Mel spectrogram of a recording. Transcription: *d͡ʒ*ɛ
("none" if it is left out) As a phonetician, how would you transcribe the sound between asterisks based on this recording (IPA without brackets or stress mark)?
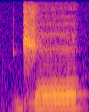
d͡ʒ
